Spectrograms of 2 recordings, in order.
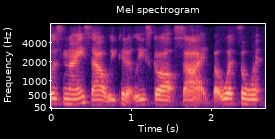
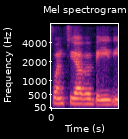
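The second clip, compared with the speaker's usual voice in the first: ordinary delivery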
